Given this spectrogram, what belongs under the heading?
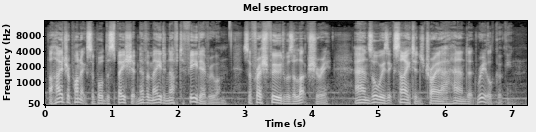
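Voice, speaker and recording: A man's voice: lowish voice, very animated, quick pace, few pauses, faint music behind. A man hosting a gaming video, narrating and musing in a casual, conversational way. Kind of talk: casual playthrough commentary and narration.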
